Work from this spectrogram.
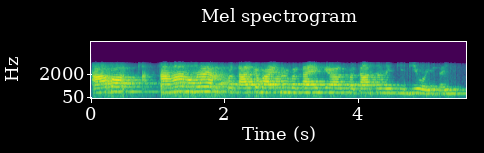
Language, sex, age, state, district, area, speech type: Maithili, female, 30-45, Bihar, Sitamarhi, rural, conversation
